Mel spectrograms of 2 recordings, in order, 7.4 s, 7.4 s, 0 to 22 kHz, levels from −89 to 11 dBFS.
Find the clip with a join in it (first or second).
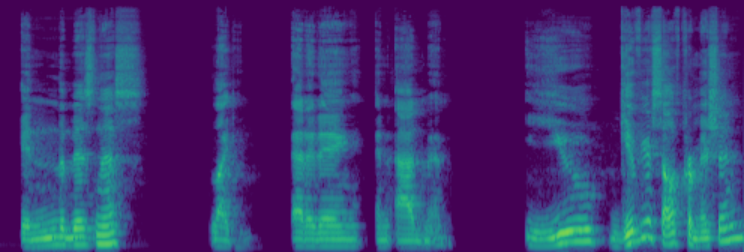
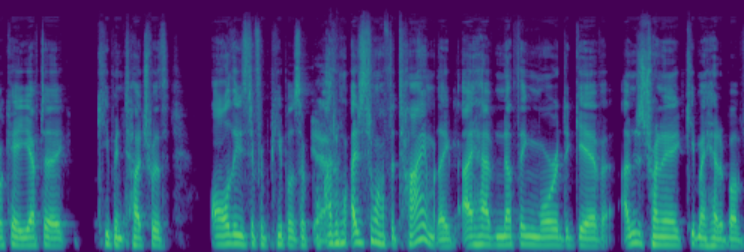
second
